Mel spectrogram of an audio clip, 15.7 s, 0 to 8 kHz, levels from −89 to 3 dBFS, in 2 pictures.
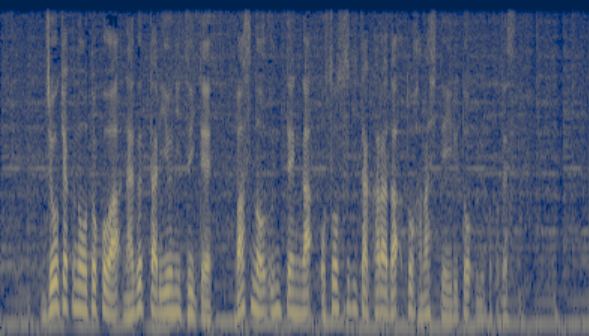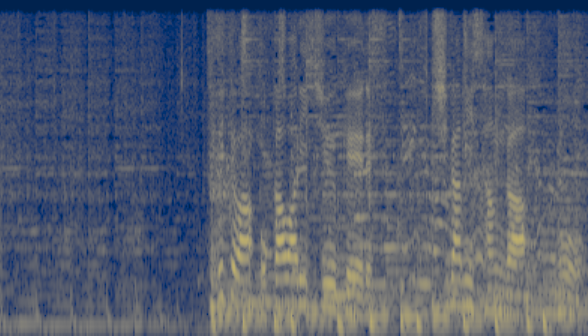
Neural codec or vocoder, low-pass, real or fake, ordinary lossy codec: none; 7.2 kHz; real; none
